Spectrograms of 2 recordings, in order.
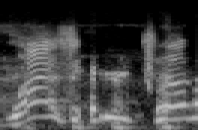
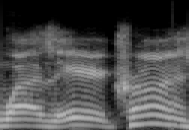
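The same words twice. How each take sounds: First: Very high, squeaky incredulous question; laughing disbelief. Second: Mildly puzzled dad's question. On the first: Dad retells daughter making a teenage boy cry, comically incredulous. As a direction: let the voice leap up in comic disbelief. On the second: Dad asks daughter about the boy she hurt, puzzled. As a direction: ask it with restrained concern. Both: Retold or imitated.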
